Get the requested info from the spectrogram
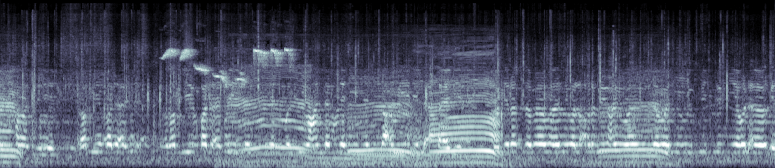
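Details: Herd of tame cows and oxen walking along a rural road to their resting place; several short overlapping moos amid a busy, noisy background with faint bird chirps and possible voices.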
